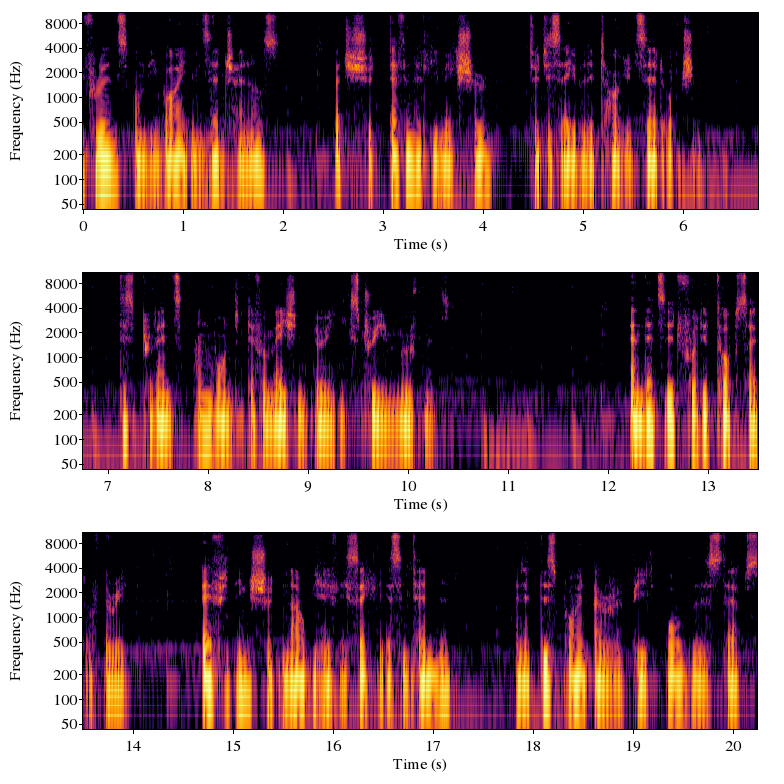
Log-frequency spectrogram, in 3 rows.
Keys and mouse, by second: 2.2 click, 2.9 click, 3.9 click, 4.5 click, 5.0 click, 7.4-7.9 middle drag, 8.8 click, 9.4-10.3 middle drag, 10.8-11.2 shift+middle drag, 13.2 click, 14.0 g, 14.1 x.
